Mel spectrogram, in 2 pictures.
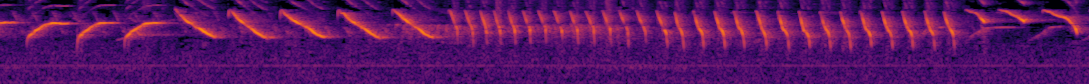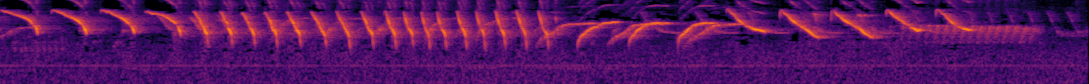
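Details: Canary in vigorous song: rising sweeps alternate with long buzzy rattles of rapid notes, phrases repeating for the whole stretch, with a soft steady hum behind.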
